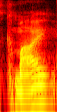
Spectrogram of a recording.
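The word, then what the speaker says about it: Khmer: understand exactly what the kimer civilization was is kimer pronounced today as Kamai in the Cambodian language you can ask a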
